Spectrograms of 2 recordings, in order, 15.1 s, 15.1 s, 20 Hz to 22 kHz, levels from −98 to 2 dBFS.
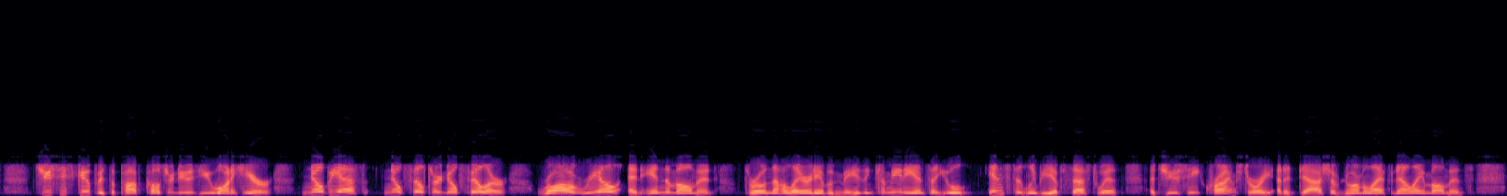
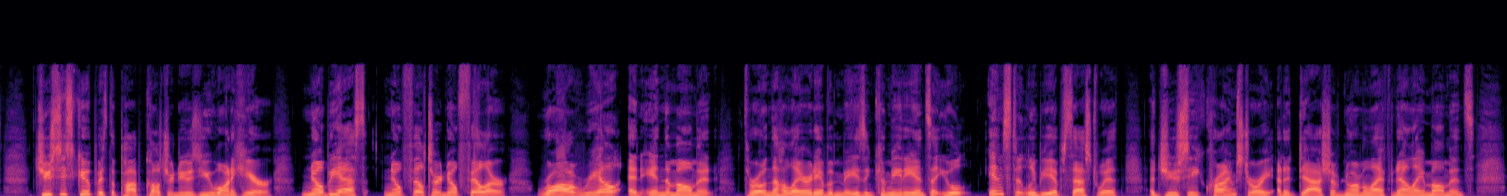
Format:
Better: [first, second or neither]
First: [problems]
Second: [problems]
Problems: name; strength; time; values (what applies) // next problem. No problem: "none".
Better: second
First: phone-call audio; nothing above 3.5 kHz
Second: none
